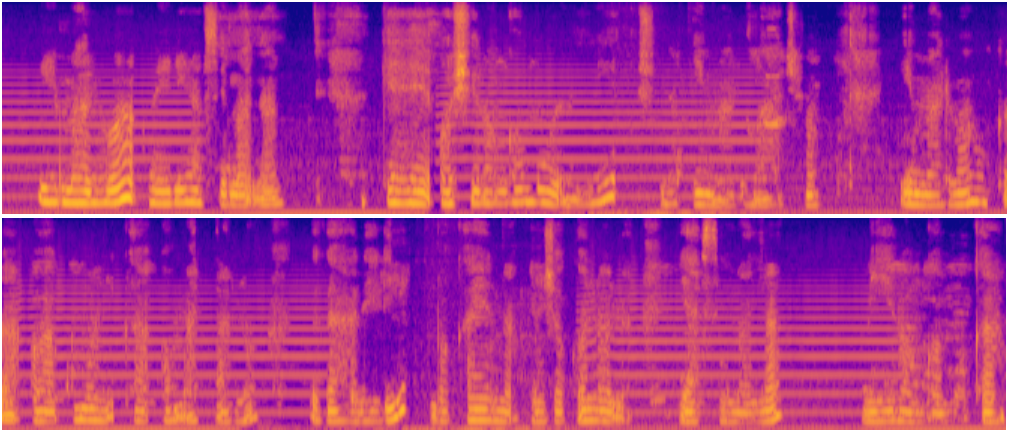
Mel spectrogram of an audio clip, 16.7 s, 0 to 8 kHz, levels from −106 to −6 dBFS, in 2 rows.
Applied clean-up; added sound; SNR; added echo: none; Trumpet + Engine starting / Bus; 14 dB; none.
